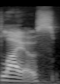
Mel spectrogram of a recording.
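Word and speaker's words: Laios: chuk um Leos lios lios okay so it's lios in there okay lios so we go back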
